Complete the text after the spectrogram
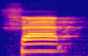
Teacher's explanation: জিহ্বার আগা সামনের ওপরের দুই দাঁতের আগার সঙ্গে লাগা উচ্চারণ হবে সা, নরম হবে সা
